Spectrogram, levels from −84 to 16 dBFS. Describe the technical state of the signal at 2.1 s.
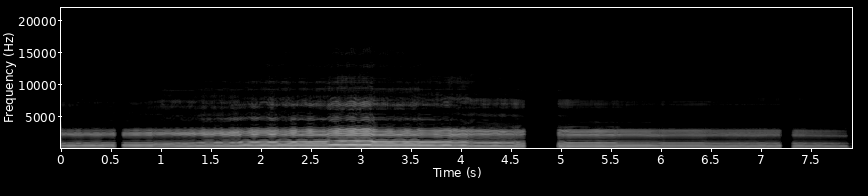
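At 2.1 s the music plays through intact, with no dropout, distortion or other technical fault at that moment.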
